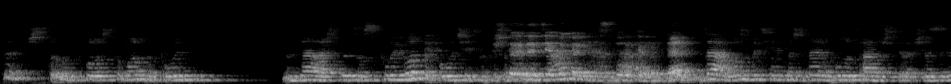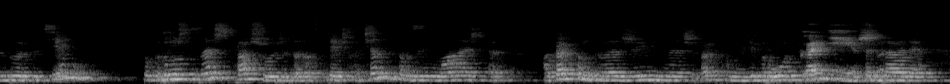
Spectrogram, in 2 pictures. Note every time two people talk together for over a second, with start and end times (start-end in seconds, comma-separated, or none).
5.1-6.8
